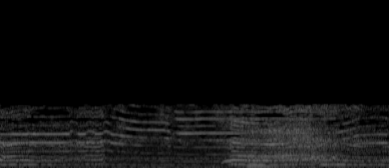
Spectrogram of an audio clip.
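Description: A small child cries in drawn-out, wavering wails that run through the whole stretch at a steady, fairly loud level, with a brief rising catch partway through.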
